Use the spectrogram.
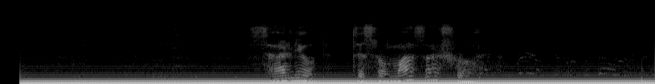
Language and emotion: Russian, neutral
